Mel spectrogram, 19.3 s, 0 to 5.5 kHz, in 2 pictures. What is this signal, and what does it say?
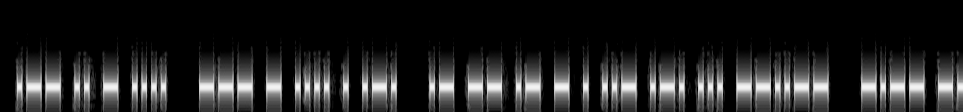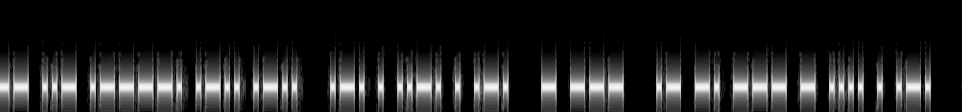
Morse code, heard as a keyed tone, about 25 wpm, 600 Hz. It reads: WITH OTHER AMATEURS, YOU'LL REFER TO ANOTHER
